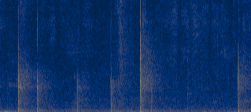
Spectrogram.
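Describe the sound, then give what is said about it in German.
Writing sounds during a quantum mechanics lecture: a series of about six crisp, faint taps and short strokes spaced irregularly, with no talking. “Ich schreibe es auf.”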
